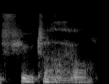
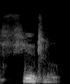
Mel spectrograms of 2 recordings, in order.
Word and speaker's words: futile: Oh, English pronunciation, futile. American pronunciation, futile.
